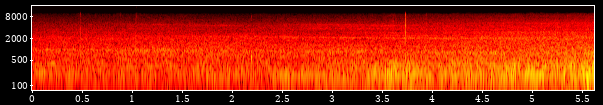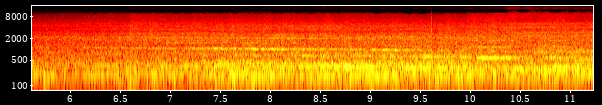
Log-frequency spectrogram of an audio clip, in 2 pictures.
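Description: Electric suburban metro train approaching and pulling in alongside the platform, growing steadily louder. Its whine slides slowly down in pitch as it slows.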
